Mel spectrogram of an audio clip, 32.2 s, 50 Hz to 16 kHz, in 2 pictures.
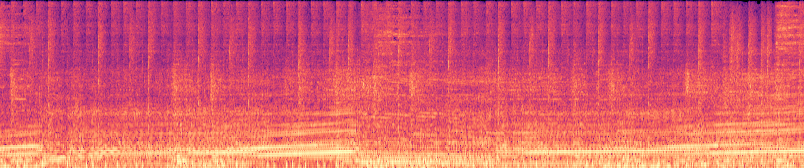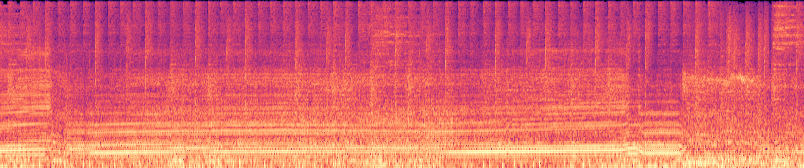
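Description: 150 cc single-cylinder sport motorcycle engine running under way. Its pitch climbs slowly through each gear and drops sharply at four upshifts: about a second in, about a quarter of the way through, just past the middle, and near the end.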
